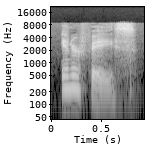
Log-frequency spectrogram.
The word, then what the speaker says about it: interface: the button exercise 47 rule five the silent t t and N are so close in the mouth that the T can simply disappear repeat one interview two interface three internet four Interstate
